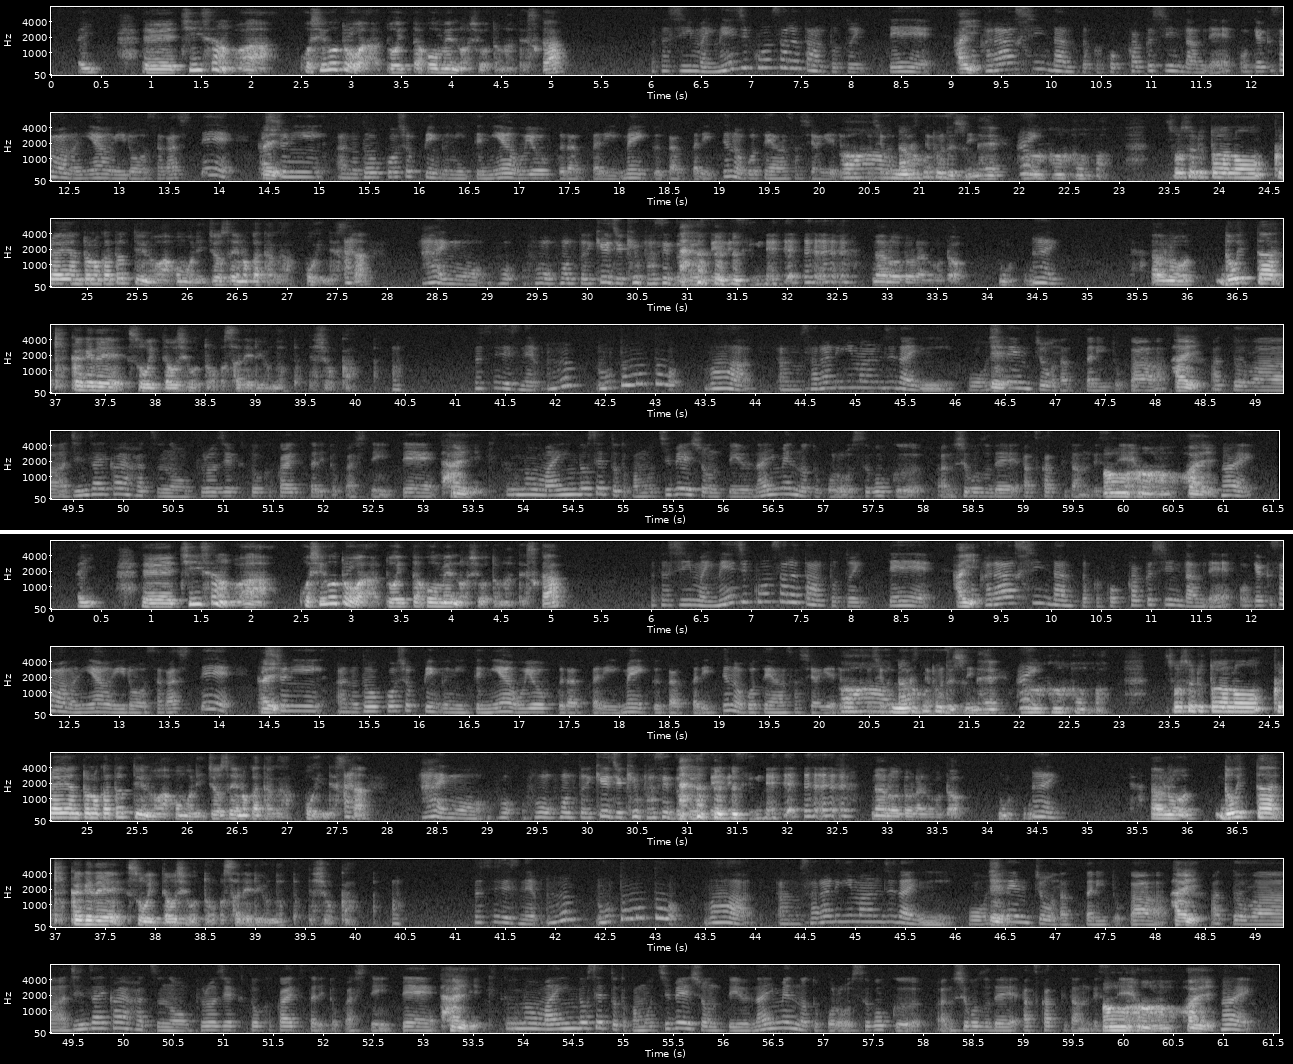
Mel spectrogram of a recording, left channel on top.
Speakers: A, on the right (about 65°); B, on the right (about 35°).
A: はい。えー、ちいさんは、お仕事はどういった方面のお仕事なんですか
B: はい。私、今、イメージコンサルタントといって、
A: はい。
B: まあ、カラー診断とか骨格診断でお客様の似合う色を探して、
A: はい。
B: 一緒にあの同行ショッピングに行って似合うお洋服だったり、メイクだったりっていうのをご提案差し上げるお仕事をしてますね。
A: ああ、なるほどですね。
B: はい。
A: あーははは。そうすると、あの、クライアントの方っていうのは、主に女性の方が多いんですか
B: あ、はい。もう、ほ、ほ、本当に99%
A: <laughs>
B: 女性ですね。
A: なるほど、なるほど。うん
B: <laughs> はい。
A: あの、どういったきっかけで、そういったお仕事をされるようになったんでしょうか
B: あ、私ですね、も、もともとは、あの、サラリーマン時代に、こう、
A: ええ、
B: 支店長だったりとか、
A: はい、
B: あとは人材開発のプロジェクトを抱えてたりとかしていて、
A: はい。
B: 人のマインドセットとかモチベーションっていう内面のところをすごく、あの、仕事で扱ってたんですね。
A: あーはは、はい。
B: はい。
